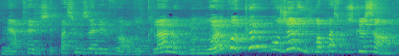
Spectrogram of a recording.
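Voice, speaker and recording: A woman's voice: on the high side, big pitch swings, fast talker, a bit bright. A woman vlogging a casual shopping haul, chatty and self-mocking, often searching for her words. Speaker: beauty vlogger. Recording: very echoey room.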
